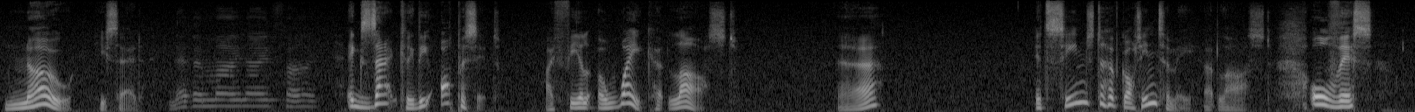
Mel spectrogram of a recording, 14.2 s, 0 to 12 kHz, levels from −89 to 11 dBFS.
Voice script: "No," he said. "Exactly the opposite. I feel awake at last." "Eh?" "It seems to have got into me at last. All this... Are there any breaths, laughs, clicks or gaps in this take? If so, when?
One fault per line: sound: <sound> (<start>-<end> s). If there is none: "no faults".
sound: sigh (1.7-3.2 s)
